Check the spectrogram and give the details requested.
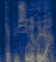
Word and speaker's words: Capucine Ruat: pas de, vous prononcez pas le T, c'est Capucine Ruat.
